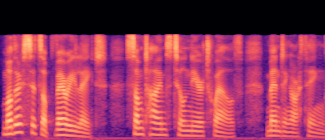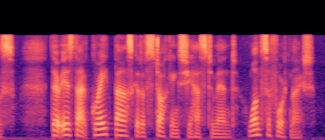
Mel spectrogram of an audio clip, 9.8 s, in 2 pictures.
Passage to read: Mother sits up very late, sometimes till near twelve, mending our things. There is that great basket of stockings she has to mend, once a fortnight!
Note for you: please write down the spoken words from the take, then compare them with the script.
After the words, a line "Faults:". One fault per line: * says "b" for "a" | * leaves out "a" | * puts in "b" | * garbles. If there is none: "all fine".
Mother sits up very late, sometimes till near twelve, mending our things. There is that great basket of stockings she has to mend, once a fortnight!
Faults:
all fine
